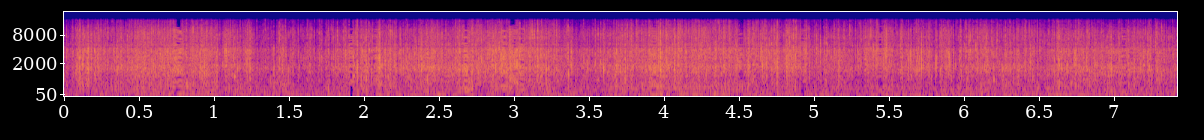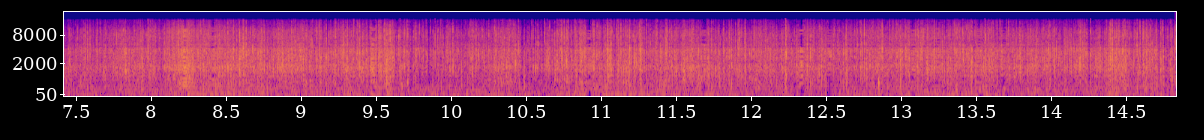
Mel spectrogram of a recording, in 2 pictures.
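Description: Fingertips gather and crumple the film of an empty, thin red printed plastic bread bag. A steady, bright crinkling and crackling runs throughout at an even level, with almost no low end.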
